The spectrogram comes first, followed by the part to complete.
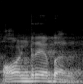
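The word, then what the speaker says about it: honourable: क्योंकि यहाँ पढ़ा जा रहा ऑनेस्ट और यहाँ पढ़ा जा रहा ऑनरेबल, ए साइलेंट है, इसलिए एन का प्रयोग किया जा रहा है।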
